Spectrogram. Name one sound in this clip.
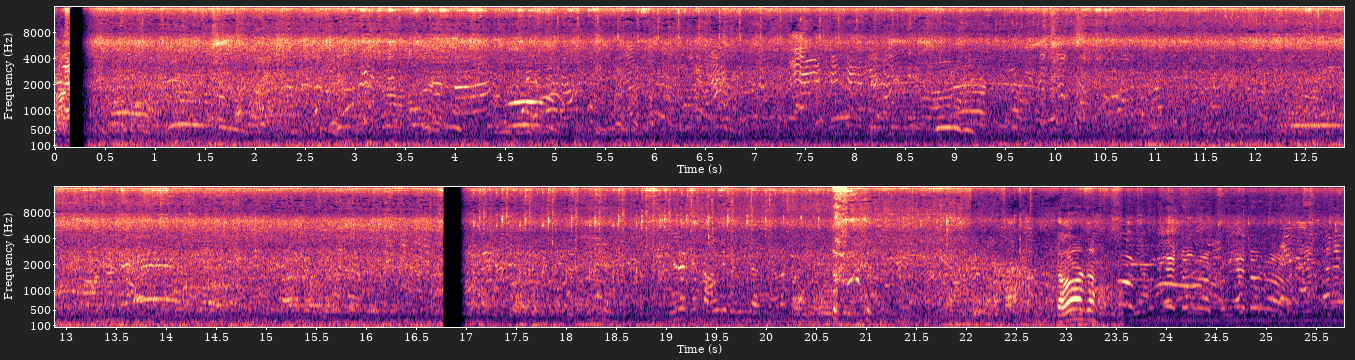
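A crowd of people chatters outdoors at night.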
